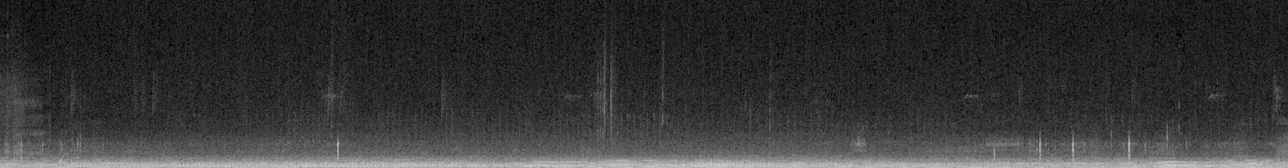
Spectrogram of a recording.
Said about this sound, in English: Oh, listen to that chopper.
